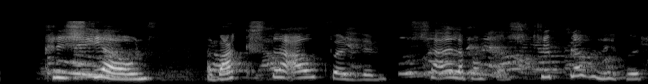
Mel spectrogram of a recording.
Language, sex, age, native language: Icelandic, female, 11, Icelandic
